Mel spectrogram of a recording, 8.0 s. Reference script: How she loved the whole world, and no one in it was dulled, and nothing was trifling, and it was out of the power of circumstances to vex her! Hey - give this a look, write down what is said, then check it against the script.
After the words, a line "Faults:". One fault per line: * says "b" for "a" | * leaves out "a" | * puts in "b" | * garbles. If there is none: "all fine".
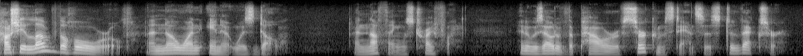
How she loved the whole world, and no one in it was dull, and nothing was trifling, and it was out of the power of circumstances to vex her!
Faults:
* says "dull" for "dulled"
